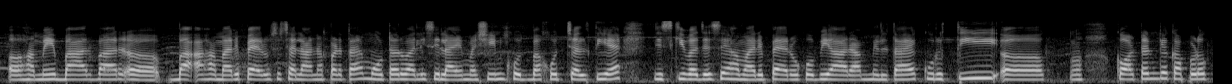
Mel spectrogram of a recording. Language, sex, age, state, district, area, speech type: Urdu, female, 30-45, Maharashtra, Nashik, rural, spontaneous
